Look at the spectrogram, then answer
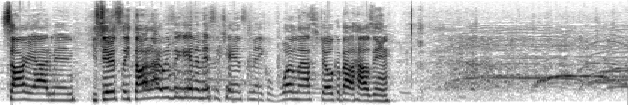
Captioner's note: cheers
